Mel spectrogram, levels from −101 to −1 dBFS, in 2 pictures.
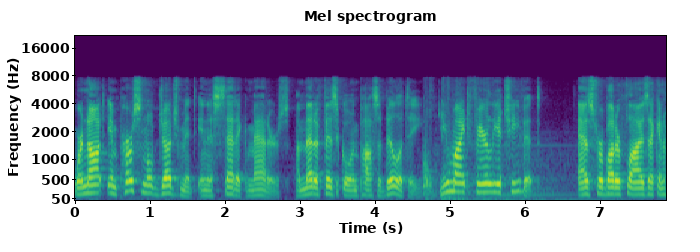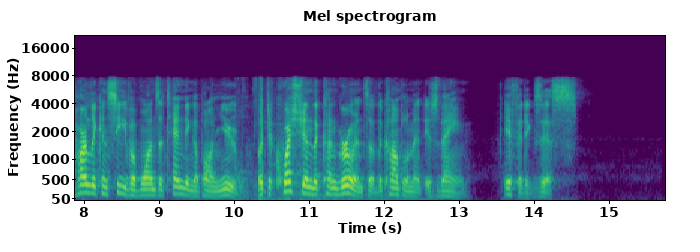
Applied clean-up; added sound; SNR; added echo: neural separator model SepFormer DNS4.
